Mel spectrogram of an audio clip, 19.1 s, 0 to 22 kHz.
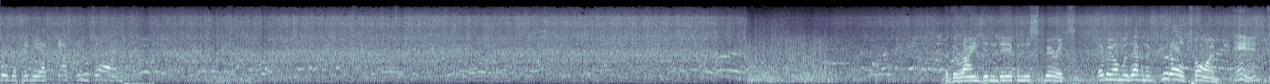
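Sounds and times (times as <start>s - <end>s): people chattering: 0.0s - 11.3s, 12.2s - 19.0s
steady rain falling: 0.0s - 19.0s.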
